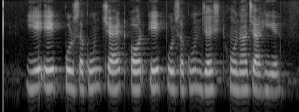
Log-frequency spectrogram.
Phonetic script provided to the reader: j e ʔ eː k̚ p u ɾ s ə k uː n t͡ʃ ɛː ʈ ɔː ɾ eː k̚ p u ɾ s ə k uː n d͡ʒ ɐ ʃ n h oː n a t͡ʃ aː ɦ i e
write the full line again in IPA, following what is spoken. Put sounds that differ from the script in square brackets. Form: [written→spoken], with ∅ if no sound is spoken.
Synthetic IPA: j e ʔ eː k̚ p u ɾ s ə k uː n t͡ʃ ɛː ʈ ɔː ɾ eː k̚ p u ɾ s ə k uː n d͡ʒ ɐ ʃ n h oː n a t͡ʃ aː ɦ i e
